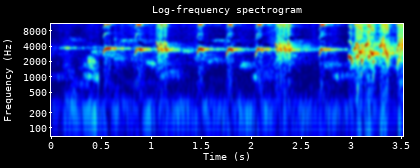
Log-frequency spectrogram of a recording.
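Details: Loud, lively white-rumped shama song meant to provoke other shamas to sing and fight. Sharp, bright whistled notes come in a quick, steady series, and the phrase ends in a rush of jumbled chirps.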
